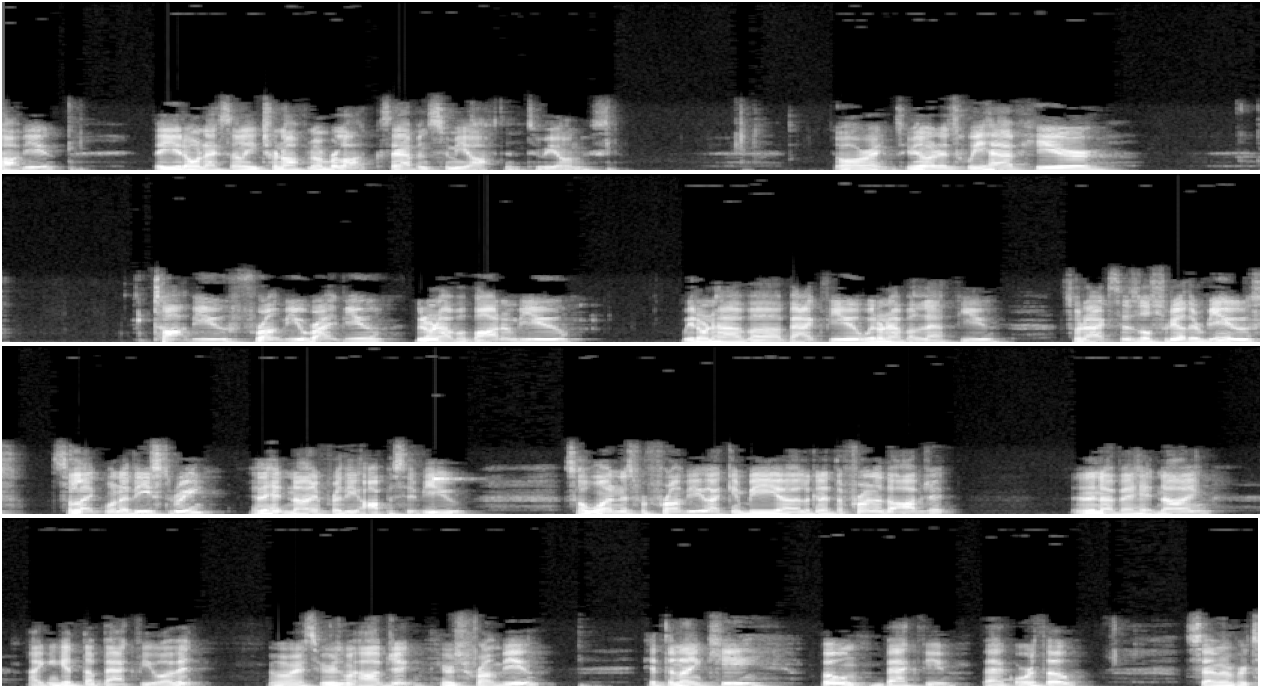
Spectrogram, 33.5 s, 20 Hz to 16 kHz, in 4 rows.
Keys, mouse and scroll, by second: 0.4 KP_7, 1.8 KP_7, 3.1 KP_Subtract, 4.0 KP_1, 5.6-6.1 scroll up 4, 6.6-7.1 scroll up 2, 27.3 click, 28.9 KP_1, 29.9 KP_9, 33.3 KP_7.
